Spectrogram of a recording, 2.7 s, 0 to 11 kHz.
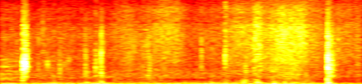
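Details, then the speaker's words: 2009 Ford Edge at dealer auction: low steady rumble of cranking and starting, running evenly with a few light clicks; cranks and runs normally, some warning lights on. "right, so first thing, crank it up, make sure it cranks. That's good."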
